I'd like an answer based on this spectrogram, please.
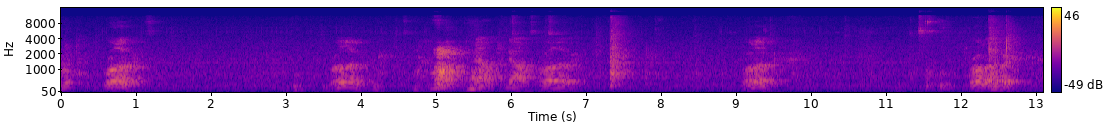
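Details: A Cocker Spaniel who has mastered rolling over refuses to obey. He talks back with moaning, yodel-like grumbles of about half a second each, while a person repeatedly commands "roll over" and "lay down" between his replies.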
